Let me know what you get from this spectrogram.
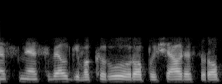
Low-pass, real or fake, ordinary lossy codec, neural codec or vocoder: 7.2 kHz; real; MP3, 32 kbps; none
